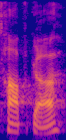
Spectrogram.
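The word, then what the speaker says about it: Tabgha: crazy crazy uh our next stop uh was topka it's spelled t-a-b-g-h-a this is where i've run out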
